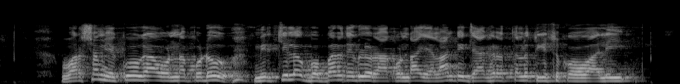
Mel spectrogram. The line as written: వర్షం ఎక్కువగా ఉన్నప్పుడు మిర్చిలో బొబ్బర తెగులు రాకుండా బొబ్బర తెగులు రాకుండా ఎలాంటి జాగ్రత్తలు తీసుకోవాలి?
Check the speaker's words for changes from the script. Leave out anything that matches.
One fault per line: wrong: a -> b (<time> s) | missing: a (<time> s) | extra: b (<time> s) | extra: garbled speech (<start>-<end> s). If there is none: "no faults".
missing: బొబ్బర తెగులు రాకుండా (4.2 s)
